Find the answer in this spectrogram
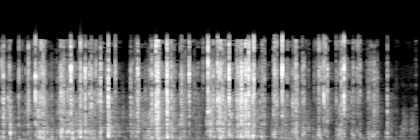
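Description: Thin clear plastic bag crinkling in the hands with quick, irregular crackles as small beads are shaken out of it.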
